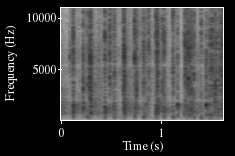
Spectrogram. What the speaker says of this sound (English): these guys deserve your applause and your thanks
